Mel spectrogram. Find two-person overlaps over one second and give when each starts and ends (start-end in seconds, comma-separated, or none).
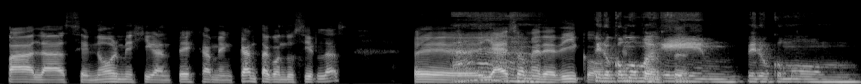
4.5-7.1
